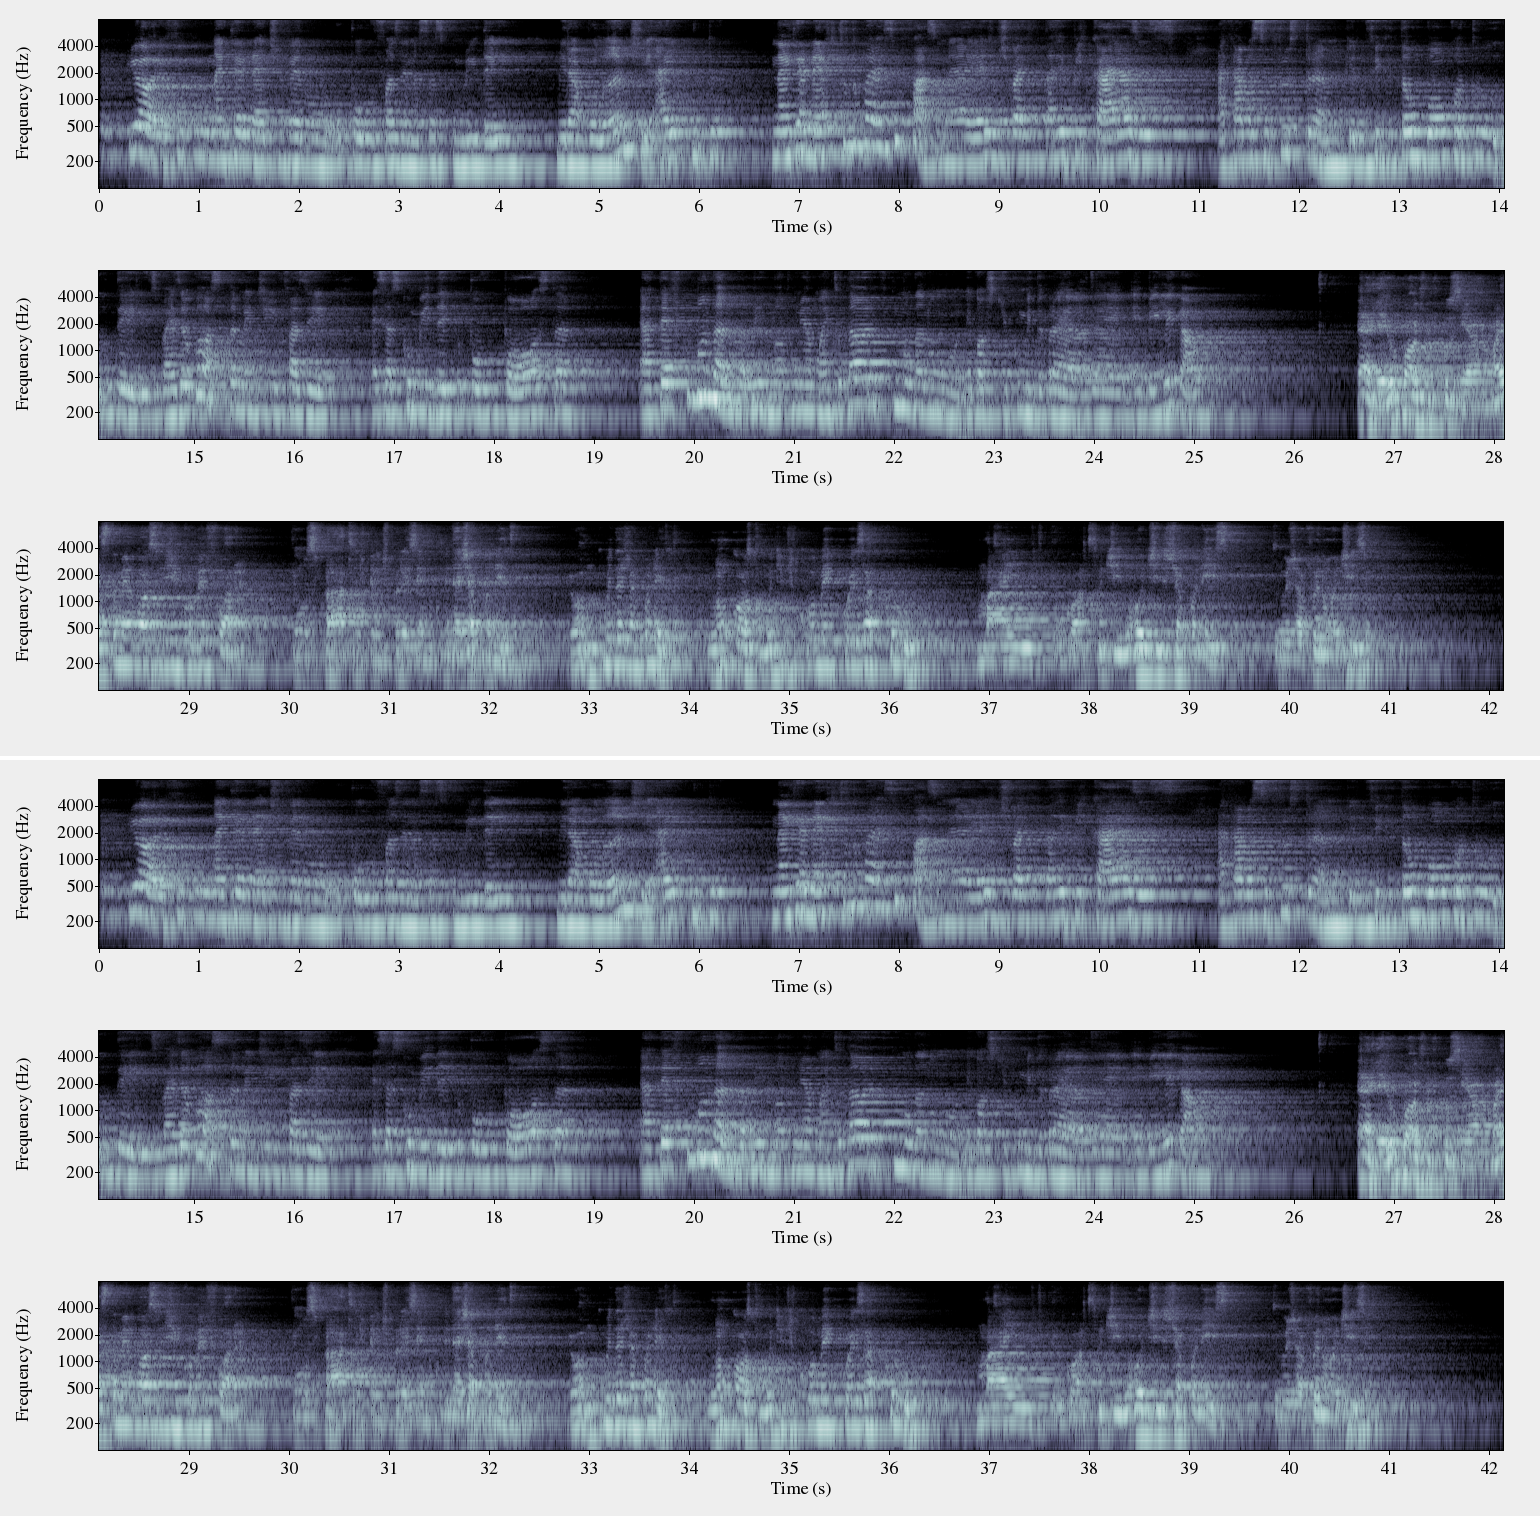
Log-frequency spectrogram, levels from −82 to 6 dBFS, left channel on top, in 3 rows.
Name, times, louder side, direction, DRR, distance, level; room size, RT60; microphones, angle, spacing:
voice 1, 0.3-4.2 4.6-6.3 6.7-10.7 11.2-16.4 16.8-18.8 19.4-25.2, left 1 dB, 25° left, -2 dB, 0.6 m, -21 dB
voice 2, 26.6-29.6 30.0-32.3 32.8-36.3 36.9-39.4 39.8-40.8, left 1 dB, 5° right, -1 dB, 1.0 m, -20 dB
23.5 x 8.7 x 2.4 m, 2.9 s
head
